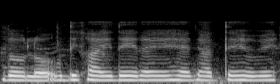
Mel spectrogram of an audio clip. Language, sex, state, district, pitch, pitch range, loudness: Hindi, female, Haryana, Charkhi Dadri, 200 Hz, 195-205 Hz, -11 LUFS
